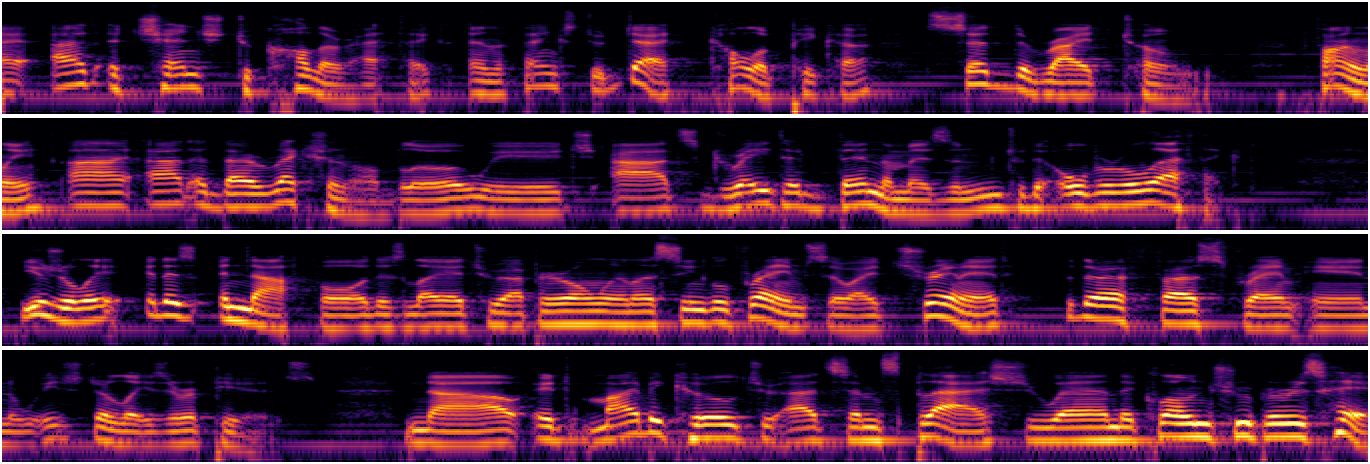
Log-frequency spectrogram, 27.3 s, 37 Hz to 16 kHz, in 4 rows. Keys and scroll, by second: 3.0-4.0 typing, 5.8 Down, 5.9 Up, 6.3 Right, 6.8 Up, 9.0 [, 9.2 ], 9.4 [, 14.0 space, 14.2 space, 17.5 space, 18.3 space, 19.4 space, 24.5 space, 25.7 space, 26.1 space.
